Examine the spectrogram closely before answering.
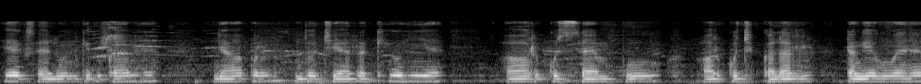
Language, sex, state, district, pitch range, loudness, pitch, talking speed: Hindi, male, Chhattisgarh, Bilaspur, 130-140 Hz, -18 LUFS, 130 Hz, 135 wpm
